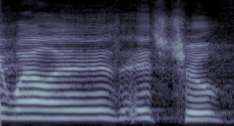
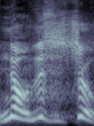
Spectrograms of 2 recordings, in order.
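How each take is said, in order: First: Soft, unsure half-statement; a limp, doubtful "true"; hesitant. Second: Certain, definite statement; firm. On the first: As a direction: say it without conviction. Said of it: "And if you say". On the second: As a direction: plant it as fact. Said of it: "that's different than". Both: Shown as a demonstration.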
